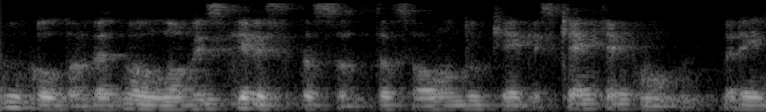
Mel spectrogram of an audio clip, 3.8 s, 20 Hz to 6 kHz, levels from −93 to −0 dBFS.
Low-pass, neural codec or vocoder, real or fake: 5.4 kHz; none; real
